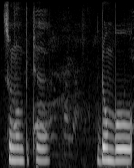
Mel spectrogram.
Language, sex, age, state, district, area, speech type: Santali, female, 18-30, West Bengal, Malda, rural, spontaneous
